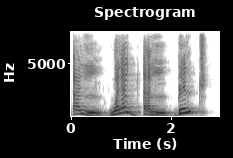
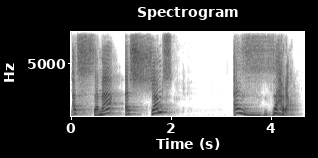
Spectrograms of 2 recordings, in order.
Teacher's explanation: We pronounce it al, like al-walad, al-bint, before certain consonants, and we delete the al before other consonants. Like we say as-sama, as-shams, as-zahra.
